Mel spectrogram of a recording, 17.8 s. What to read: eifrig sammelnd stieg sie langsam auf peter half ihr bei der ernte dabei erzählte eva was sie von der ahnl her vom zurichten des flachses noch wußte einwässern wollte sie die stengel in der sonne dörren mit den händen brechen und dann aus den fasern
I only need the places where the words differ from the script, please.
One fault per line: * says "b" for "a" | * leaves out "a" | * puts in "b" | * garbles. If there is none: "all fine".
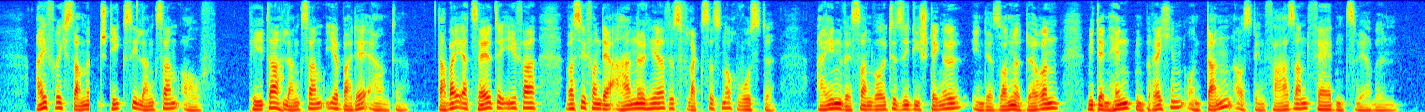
* says "langsam" for "half"
* leaves out "vom zurichten"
